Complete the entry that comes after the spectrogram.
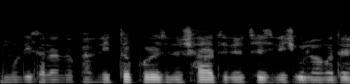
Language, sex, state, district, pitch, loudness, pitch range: Bengali, male, West Bengal, North 24 Parganas, 110 Hz, -30 LUFS, 110-115 Hz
